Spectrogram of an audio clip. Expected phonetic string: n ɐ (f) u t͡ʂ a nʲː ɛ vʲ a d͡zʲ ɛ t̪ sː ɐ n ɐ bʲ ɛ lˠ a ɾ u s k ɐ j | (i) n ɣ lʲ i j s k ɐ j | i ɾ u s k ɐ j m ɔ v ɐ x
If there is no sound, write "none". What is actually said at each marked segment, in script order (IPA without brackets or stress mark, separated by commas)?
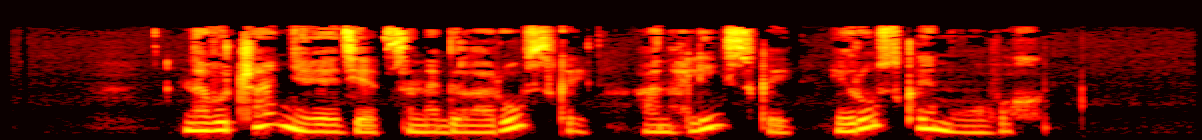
v, a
